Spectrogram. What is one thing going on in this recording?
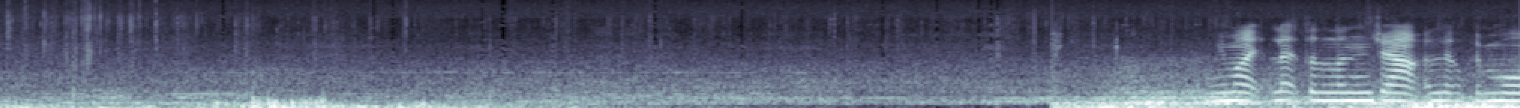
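A horse's hooves thud softly on grass.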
